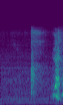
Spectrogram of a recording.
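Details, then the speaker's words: Infant's small, sharp sneeze after a brief intake of breath, described as fake sneezing, as an adult repeatedly prompts "sneeze" and laughs; sneeze. "Sneeze. Oh! Sneeze. Oh! Sneeze. Oh! No! Sneeze. Sneeze. That's hilarious."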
